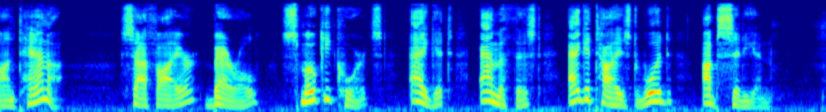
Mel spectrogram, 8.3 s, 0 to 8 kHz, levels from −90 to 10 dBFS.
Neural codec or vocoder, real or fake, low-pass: none; real; 7.2 kHz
